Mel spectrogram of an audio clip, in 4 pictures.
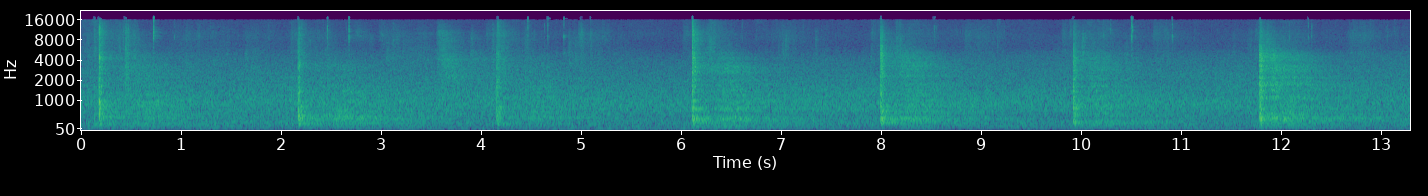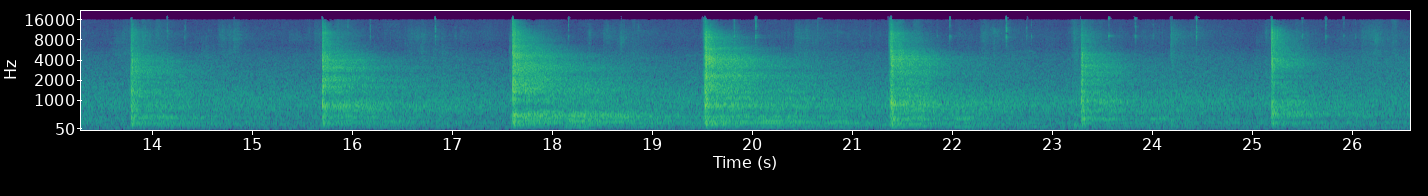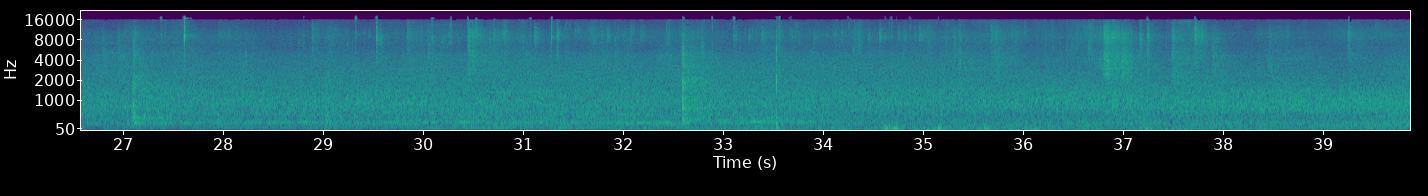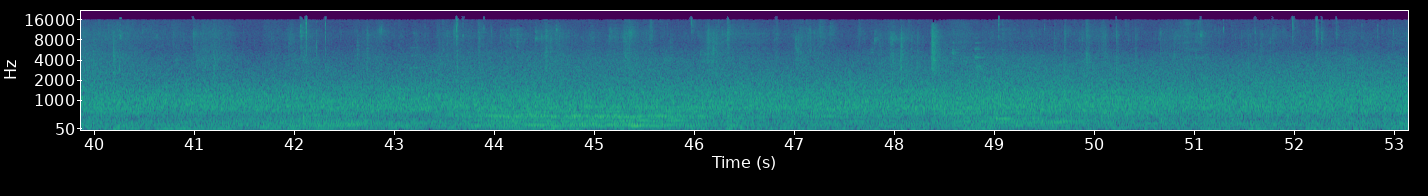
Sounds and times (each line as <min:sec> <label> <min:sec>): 0:00.0 motorway 0:53.1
